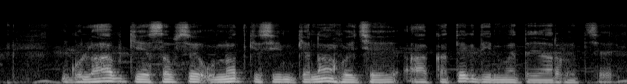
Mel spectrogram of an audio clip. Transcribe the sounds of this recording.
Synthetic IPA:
ɡulabkesəbseʔṵnːət̪kisimkenaɦojt͡ʃʰɛa̰kət̪ekd̪inmẽt̪əjaɾɦojt̪t͡ʃʰɛ

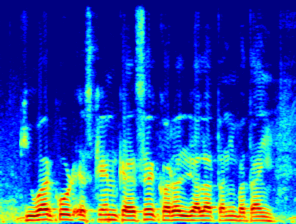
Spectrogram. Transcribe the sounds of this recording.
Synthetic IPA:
kjuːʋəɾkoːɖɪskeːnkɛːsekɐɾəld͡ʒaːlat̪ɐnĩbɐt̪aːĩː

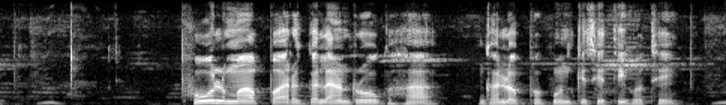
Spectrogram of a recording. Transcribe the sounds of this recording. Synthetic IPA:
pʰuːlmãːpəɾɡələnɾoːɡɦa | ɡʱɐlopʰːəpʰund̪̚keseːt̪ikot̪ʰeː

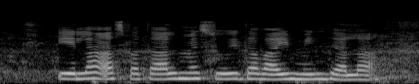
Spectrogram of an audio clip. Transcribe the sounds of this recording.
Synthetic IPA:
eːlaəspət̪aːlmẽsuːjd̪ɐʋaːimɪld͡ʒaːlaː

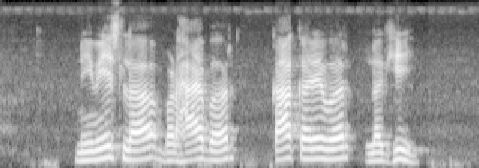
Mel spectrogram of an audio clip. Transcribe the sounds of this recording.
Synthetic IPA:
nɪmeːslabəɽ̤aːebəɾ | kakəɾebəɾləɡʱiː

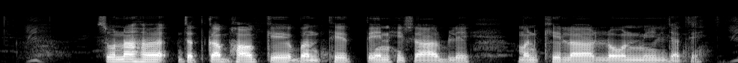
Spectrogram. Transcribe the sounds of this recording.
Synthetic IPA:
soːnaɦəd͡ʒət̪kabʱaːkebənd̪t̪ʰet̪eːnhɪsaːble | mənkʰelaloːnmɪld͡ʒa̰ːt̪ʰḛ

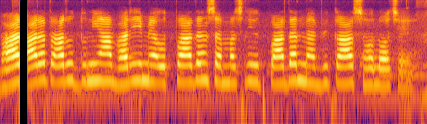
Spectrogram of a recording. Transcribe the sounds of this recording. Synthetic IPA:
bʱaɾət̪aɾud̪unijabʱəɾimeut̪̚pad̪ənsə̃mət͡ʃʰliut̪̚pad̪ənmebikasɦolɔt͡ʃʰɛ

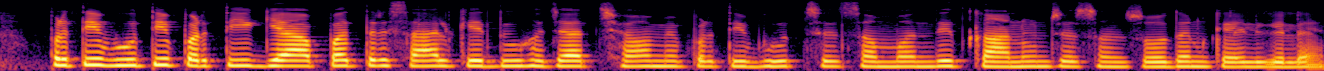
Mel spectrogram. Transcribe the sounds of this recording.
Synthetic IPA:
pɾɐt̪ɪbʱuːt̪ipɾət̪iɡjapət̪ɾsaːlked̪oːɦəzaːɾt͡ʃʰəːmẽpɾɐt̪ɪbʱuːt̪sesɐ̃mbə̃nd̪ʱɪt̪kaːnuːnsesɐ̃nʃoːd̪ʱənkɐlɡelḛː

